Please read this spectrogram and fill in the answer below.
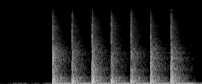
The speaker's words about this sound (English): So loud. The neighbors hear it. They don't have their homes all shut up with air conditioning. The neighbors hear the pounding on the door.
